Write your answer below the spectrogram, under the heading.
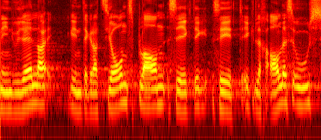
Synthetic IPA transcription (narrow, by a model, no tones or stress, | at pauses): nɪnd̪ividuɛlːə | ɪntɛɡɾɑt͡sjoːnsplɑ̰ːn | seːteɪɡən̩t̪lɪχɑləsuːs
